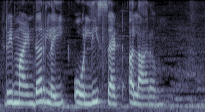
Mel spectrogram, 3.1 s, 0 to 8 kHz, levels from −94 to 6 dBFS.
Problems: constant background noise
